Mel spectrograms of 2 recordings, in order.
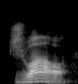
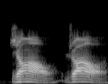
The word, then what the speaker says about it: João: It's a little bit like how you say São Paulo, like it's São Paulo. It's like in the nose a little bit. João, like something like this.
